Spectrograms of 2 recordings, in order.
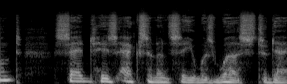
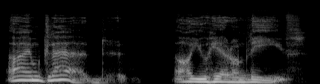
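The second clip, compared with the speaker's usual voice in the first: indifferent tone; 3 semitones higher, slower than usual. Acted. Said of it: "in his usual tone of indifference".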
